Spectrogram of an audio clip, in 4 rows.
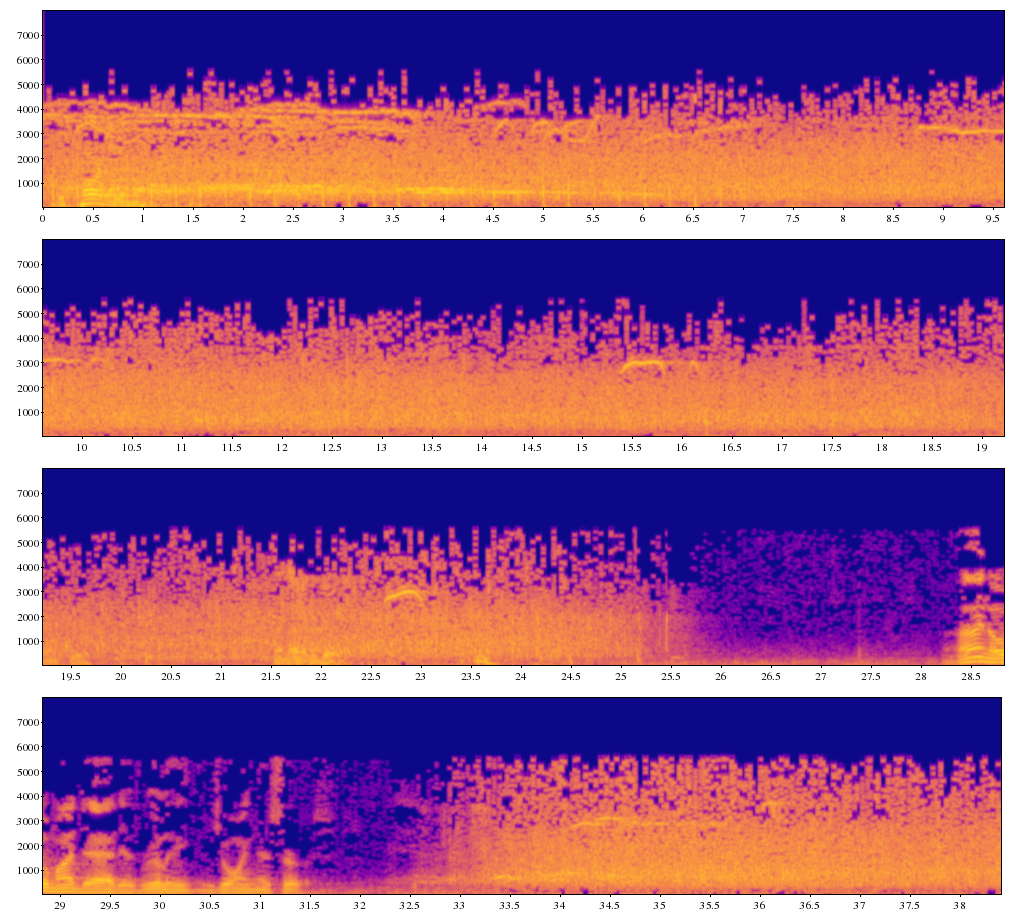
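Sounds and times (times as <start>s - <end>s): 
faint whistles and cheers: 0.0s - 13.6s, 15.1s - 16.6s, 21.5s - 25.0s, 32.6s - 38.4s
audience applauding a band: 0.0s - 25.6s, 32.8s - 38.4s
speech: 0.1s - 1.3s, 29.1s - 31.6s.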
